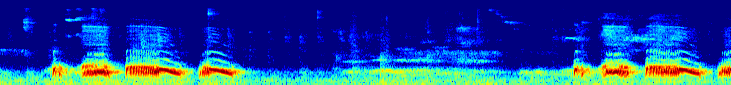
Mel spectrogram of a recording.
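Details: Lure call of a spotted dove used to draw responses from other doves: two phrases of four hoarse coos, each ending in a downward slurred note, split by a three-second gap of soft background noise.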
